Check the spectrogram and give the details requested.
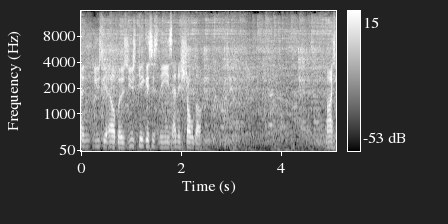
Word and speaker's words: Gigas: the moves from Gigas, I don't know why people keep saying Gigas, it's Gigas. It's actually Gigas who says it in the game. I don't care, they're saying it wrong. Yeah. So, yeah, exactly. Read what it says. There's one G, not two.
